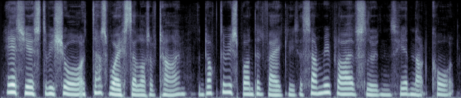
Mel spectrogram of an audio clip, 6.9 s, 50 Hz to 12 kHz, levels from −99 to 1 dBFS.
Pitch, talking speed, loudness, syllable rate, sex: 185 Hz, 215 wpm, -19 LUFS, 5.0 syllables/s, female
